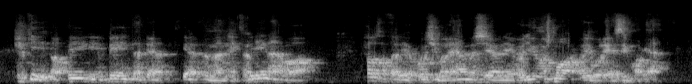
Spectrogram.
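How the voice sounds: The speech carries lively intonation, and audible room echo can be heard. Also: man.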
